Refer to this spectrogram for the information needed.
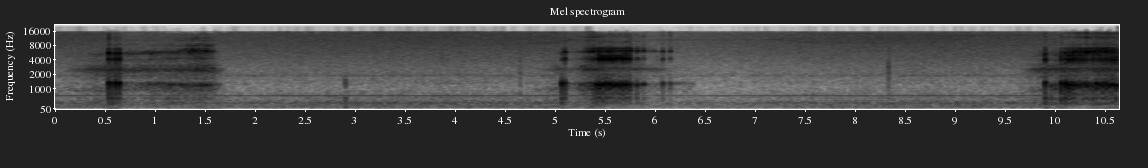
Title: snoring😂😂 #funnyvideo #funny #fypシ #fypシ゚viral #millionviews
